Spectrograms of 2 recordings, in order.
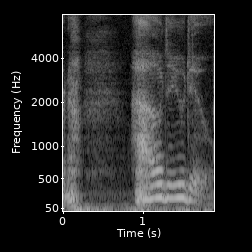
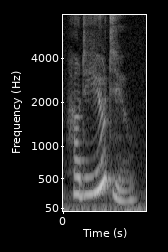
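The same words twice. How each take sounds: First: Husky whispered greeting; friendly husky hush; husky whisper asking how do you do; husky scarecrow. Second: Higher, louder girl's voice, voiced not whispered; polite girlish greeting; voiced girl's how do you do; polite Dorothy. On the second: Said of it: "replied Dorothy politely". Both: A narrator's reading.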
